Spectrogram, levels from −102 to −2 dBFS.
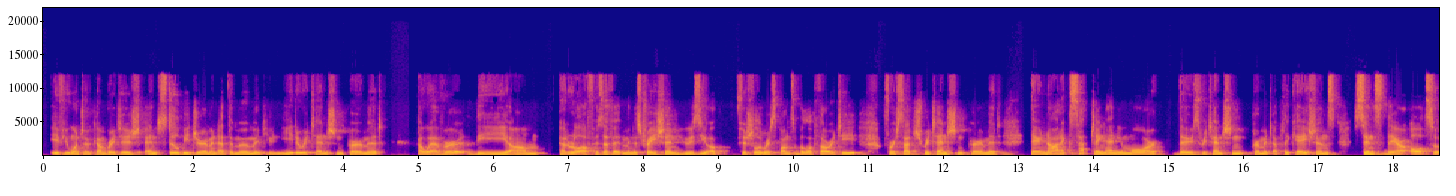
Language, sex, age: English, female, 20-39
